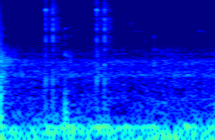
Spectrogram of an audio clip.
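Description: Computer mouse clicking faintly, two short clicks about half a second apart, as the File tab is clicked open.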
